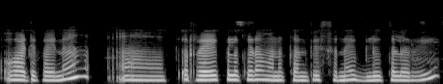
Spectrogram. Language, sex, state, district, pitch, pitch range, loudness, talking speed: Telugu, female, Andhra Pradesh, Annamaya, 205 Hz, 195-215 Hz, -18 LUFS, 120 wpm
